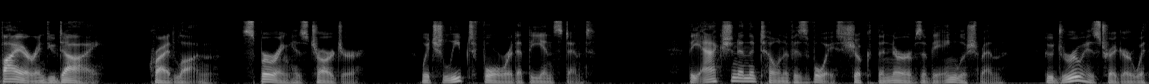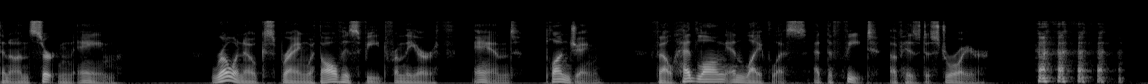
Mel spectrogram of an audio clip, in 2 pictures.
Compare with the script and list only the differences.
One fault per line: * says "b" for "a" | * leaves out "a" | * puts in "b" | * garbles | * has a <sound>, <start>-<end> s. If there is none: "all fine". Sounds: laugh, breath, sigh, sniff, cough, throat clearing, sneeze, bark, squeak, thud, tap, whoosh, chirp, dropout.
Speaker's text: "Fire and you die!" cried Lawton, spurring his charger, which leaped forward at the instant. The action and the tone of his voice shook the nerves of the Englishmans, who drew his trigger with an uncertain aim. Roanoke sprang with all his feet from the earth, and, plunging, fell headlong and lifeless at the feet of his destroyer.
* says "Englishman" for "Englishmans"
* has a laugh, 21.8-22.8 s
